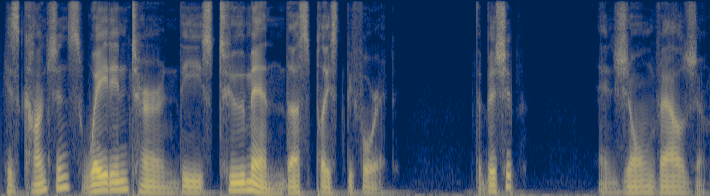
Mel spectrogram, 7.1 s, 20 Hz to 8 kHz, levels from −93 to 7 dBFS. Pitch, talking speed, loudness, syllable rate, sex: 85 Hz, 135 wpm, -22 LUFS, 4.7 syllables/s, male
